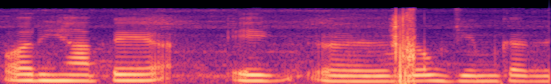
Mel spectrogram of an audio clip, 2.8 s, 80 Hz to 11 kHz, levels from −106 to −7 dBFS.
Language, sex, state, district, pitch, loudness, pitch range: Hindi, female, Haryana, Jhajjar, 220 Hz, -21 LUFS, 210-230 Hz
